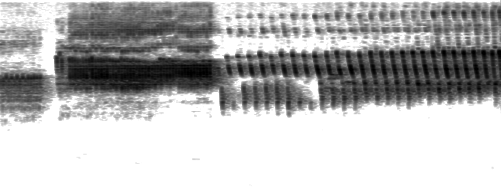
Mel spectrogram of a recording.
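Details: Canary song recorded as training material for caged birds: a long, loud buzzy rolled trill shifting between pitches, then a rapid pulsing chatter of clipped notes, with faint low background hiss.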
